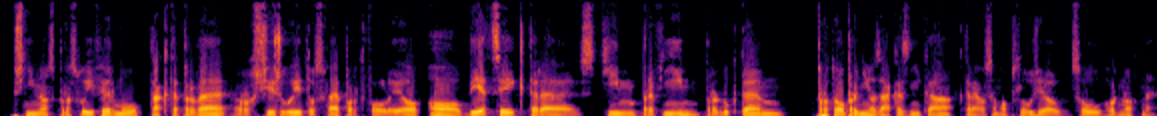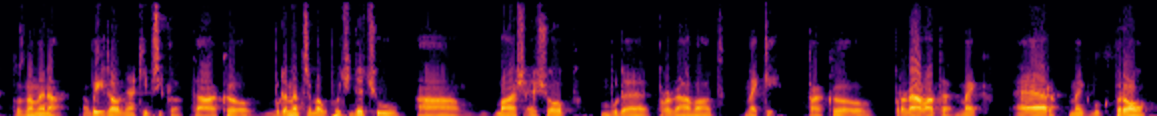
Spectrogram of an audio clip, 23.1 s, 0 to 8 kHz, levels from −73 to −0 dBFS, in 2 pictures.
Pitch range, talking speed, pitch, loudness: 110-120 Hz, 125 wpm, 115 Hz, -18 LUFS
